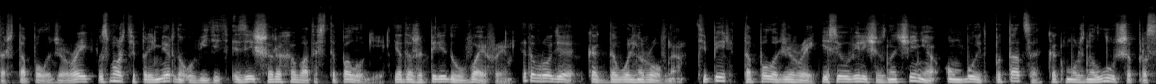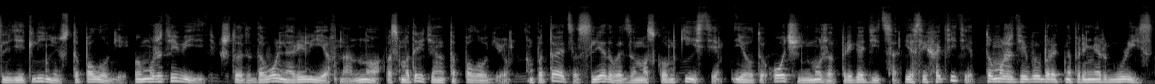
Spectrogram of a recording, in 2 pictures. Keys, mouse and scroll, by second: 0.9-8.0 ctrl+middle drag, 4.0 z, 8.0-9.1 drag, 9.1 ctrl+middle click, 9.7-13.0 drag, 13.0-22.8 middle drag, 22.8-23.1 drag.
